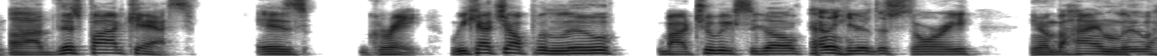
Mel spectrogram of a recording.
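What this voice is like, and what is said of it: Slightly weird, ill-sounding voice. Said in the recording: “my voice sounds a little bit weird. I'm dealing with day three of influenza B”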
